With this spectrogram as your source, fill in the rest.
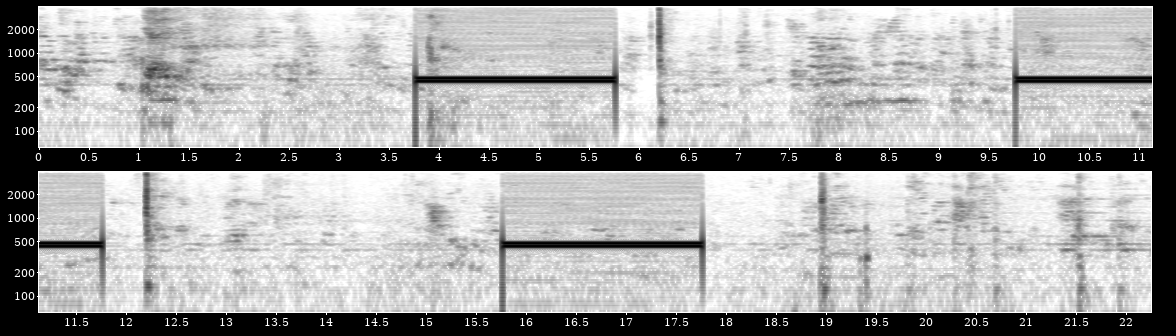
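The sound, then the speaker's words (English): Telephone line during a call transfer to voicemail: three steady, evenly spaced ringing tones, each lasting about two seconds, separated by faint, muffled line noise and rustling. “So I'll try putting it through to Dave. I know he's in a meeting, but you'll get his voicemail.”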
